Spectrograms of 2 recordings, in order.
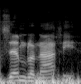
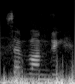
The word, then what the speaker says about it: Zemblanity: They're going through a video game called Zemblanati or Zemblanity. Zemblanity. There we go.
